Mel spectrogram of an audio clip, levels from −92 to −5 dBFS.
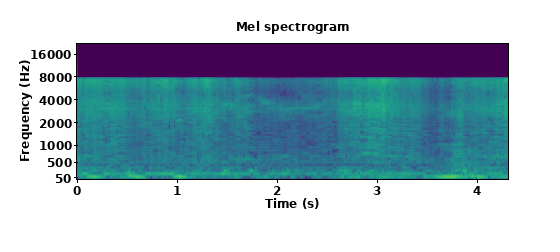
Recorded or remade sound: remade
